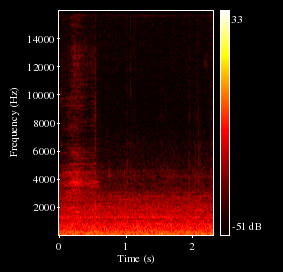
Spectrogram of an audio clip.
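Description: Steady hum inside a car's cabin from its engine idling while the car stands still.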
